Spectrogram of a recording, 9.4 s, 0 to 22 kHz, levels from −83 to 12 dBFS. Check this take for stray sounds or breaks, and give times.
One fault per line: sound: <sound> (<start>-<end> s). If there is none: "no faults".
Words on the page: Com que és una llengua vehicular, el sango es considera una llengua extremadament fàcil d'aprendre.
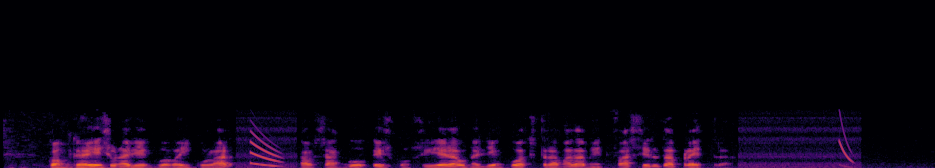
sound: chirp (2.5-2.9 s)
sound: chirp (8.4-8.6 s)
